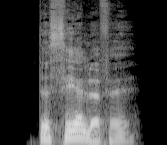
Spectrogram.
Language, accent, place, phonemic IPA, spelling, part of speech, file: German, Germany, Berlin, /deˈsɛʁˌlœfəl/, Dessertlöffel, noun, De-Dessertlöffel.ogg
- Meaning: dessert spoon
